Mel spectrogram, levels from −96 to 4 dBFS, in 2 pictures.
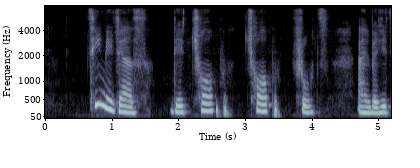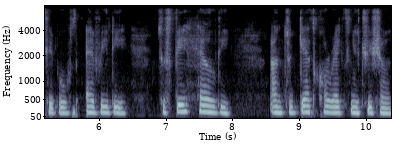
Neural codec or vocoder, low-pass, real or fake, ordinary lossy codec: codec, 16 kHz, 4.8 kbps, FACodec; 7.2 kHz; fake; none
